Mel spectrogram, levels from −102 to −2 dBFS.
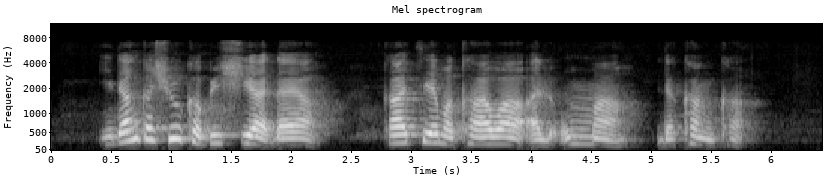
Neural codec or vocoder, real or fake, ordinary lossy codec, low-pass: none; real; none; 7.2 kHz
